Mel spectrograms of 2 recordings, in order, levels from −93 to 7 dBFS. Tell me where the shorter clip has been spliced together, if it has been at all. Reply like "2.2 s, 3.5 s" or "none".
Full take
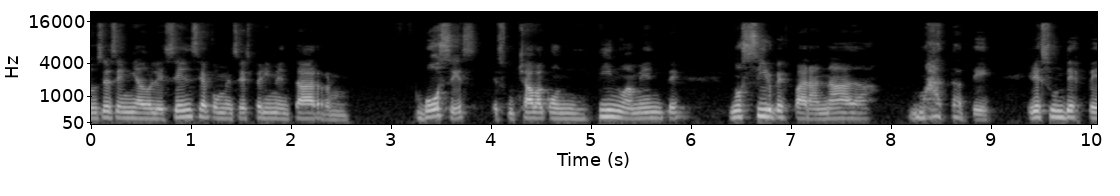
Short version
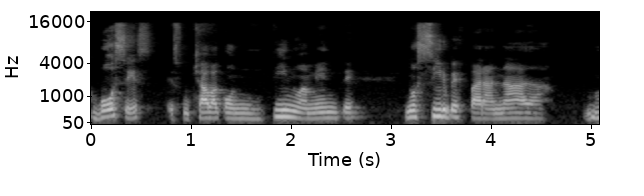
none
